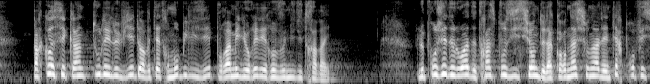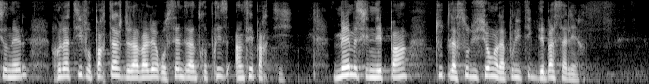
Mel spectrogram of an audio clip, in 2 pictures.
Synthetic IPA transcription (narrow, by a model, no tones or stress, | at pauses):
paʁkɔ̃sekɑ̃t̪uleləvjed̪wavt̪ɛt̪χəmɔbilizepuʁameljɔʁeleʁəvənyd̪yt̪χava̰j | ləpχɔʒɛd̪əlwad̪ət̪χɑ̃spozisjɔ̃d̪əlakɔʁnasjɔnalɛ̃nt̪ɛʁpχɔfɛsjɔnɛlʁəlat̪ifopaʁt̪aʒd̪əlavalœʁosɛ̃d̪əlɑ̃t̪χəpχizɑ̃fɛpaʁt̪ʰi | mɛmsilnɛpat̪ut̪lasɔlysjɔ̃alapɔlit̪ik̚d̪ebasalɛʁ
